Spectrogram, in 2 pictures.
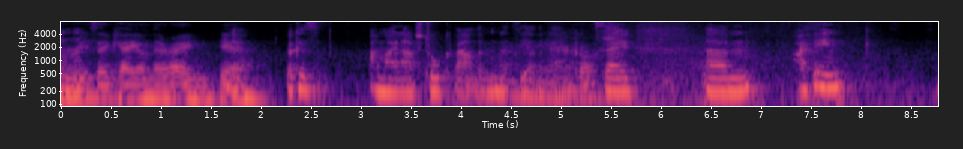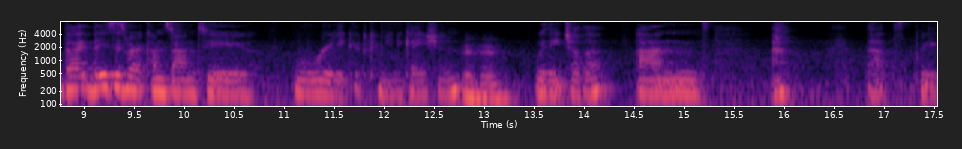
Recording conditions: sounds in the background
